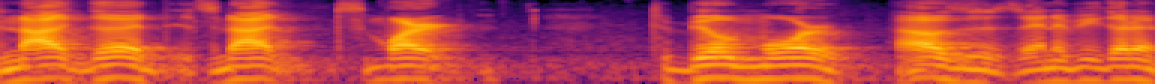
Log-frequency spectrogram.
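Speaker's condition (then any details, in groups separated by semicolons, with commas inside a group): Cerebral palsy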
